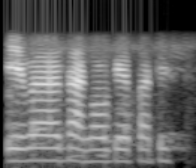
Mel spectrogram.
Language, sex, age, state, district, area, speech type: Assamese, female, 45-60, Assam, Golaghat, rural, conversation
